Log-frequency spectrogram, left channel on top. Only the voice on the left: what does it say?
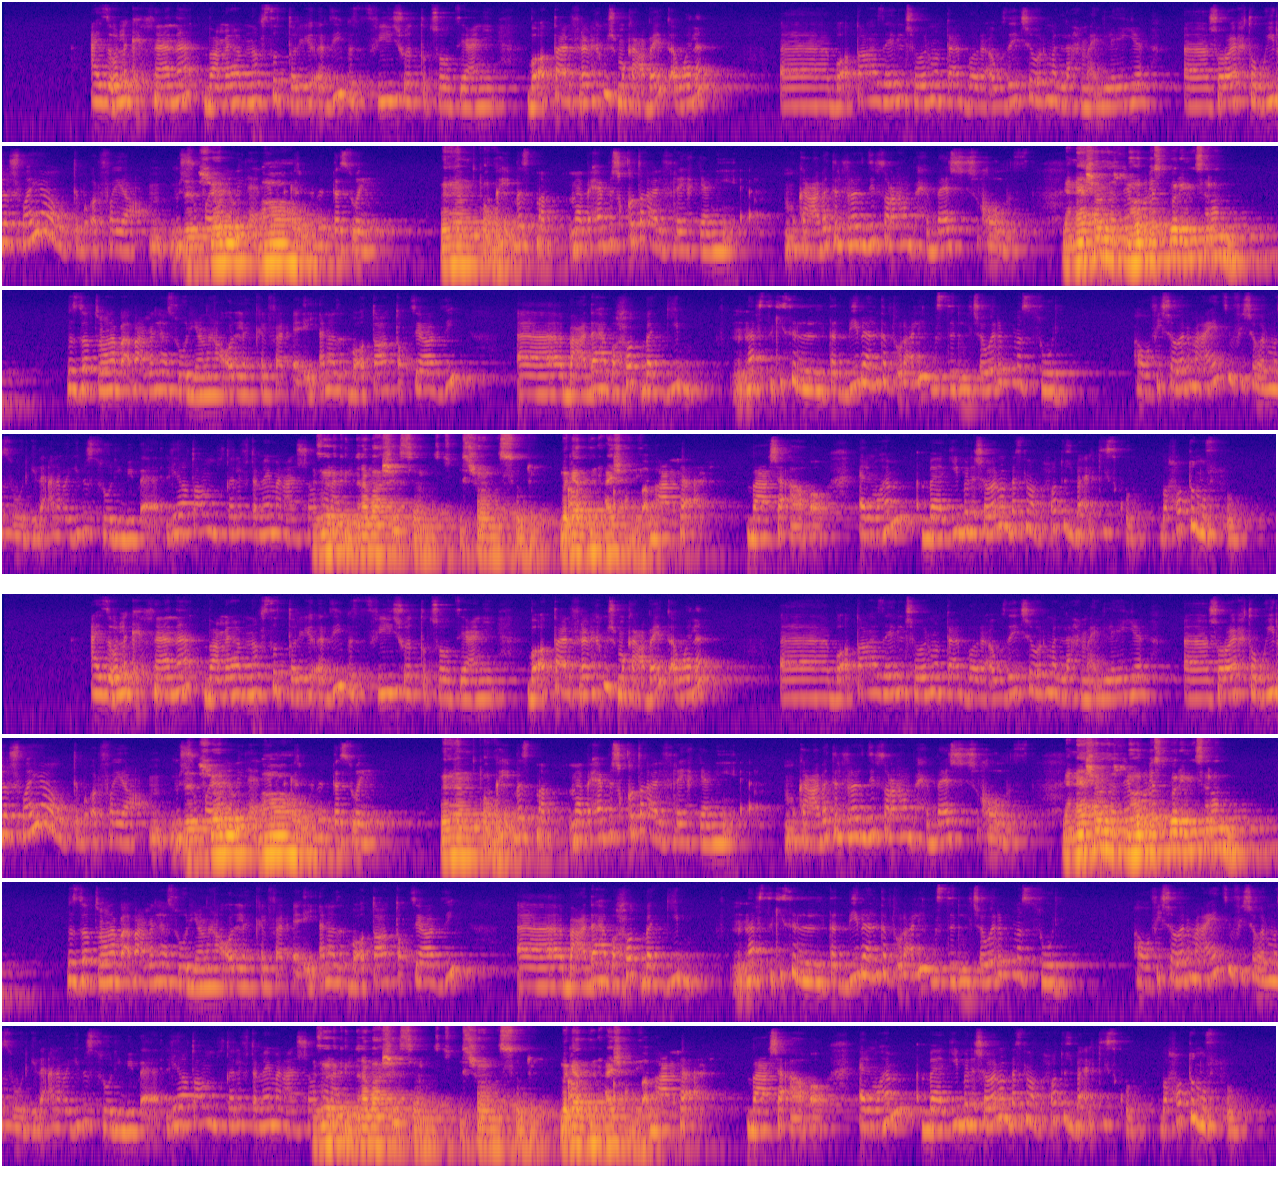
ده الشاورما
اه
فهمت اه
يعني هي
شبه
الشاورما
السوري
مثلا
عايز أقول
لك إن أنا بعشق الشاورما الشاورما السوري بجد
أنا عايش
عليها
